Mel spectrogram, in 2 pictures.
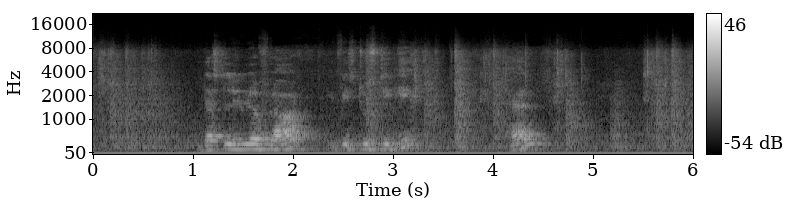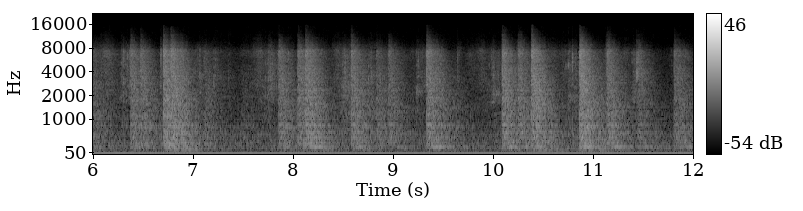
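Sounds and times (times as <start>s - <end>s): dough thudding against glass bowl: 2.1s - 12.0s.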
